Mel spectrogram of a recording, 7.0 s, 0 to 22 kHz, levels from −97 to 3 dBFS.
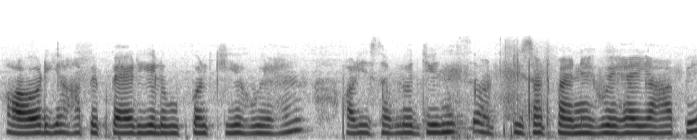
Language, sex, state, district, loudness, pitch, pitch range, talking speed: Hindi, female, Bihar, Samastipur, -19 LUFS, 215 Hz, 210-225 Hz, 190 wpm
